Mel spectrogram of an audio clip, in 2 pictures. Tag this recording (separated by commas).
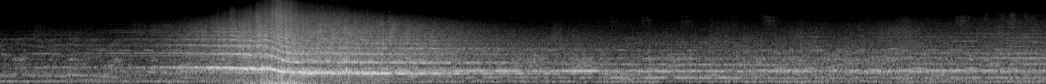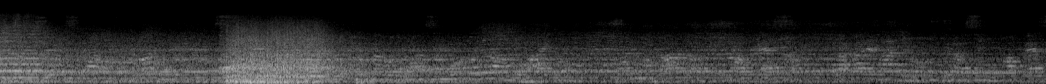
auto racing, Car, Motor vehicle (road), Vehicle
